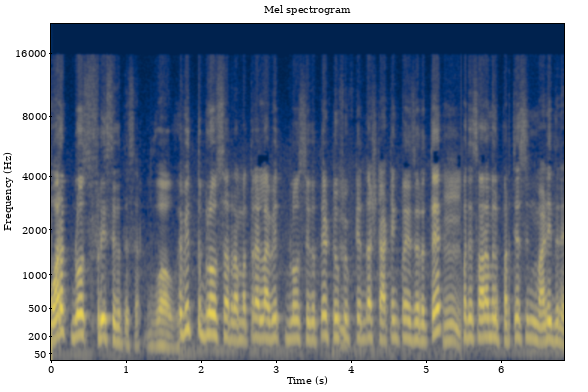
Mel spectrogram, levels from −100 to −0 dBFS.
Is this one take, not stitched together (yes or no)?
no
